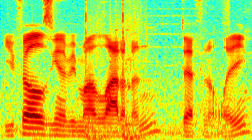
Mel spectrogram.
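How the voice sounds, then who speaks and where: Low-voiced man commentating a strategy game. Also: expressive, quick pace, noisy background. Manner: thinking aloud, answering viewer comments. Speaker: gaming streamer. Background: game music.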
